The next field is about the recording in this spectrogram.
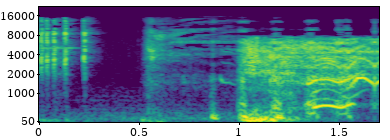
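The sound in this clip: A Slide belt ratchet clicks as the belt is tightened: a few light, separate clicks, then a louder burst of rapid ratcheting with a creaky, rasping edge.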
